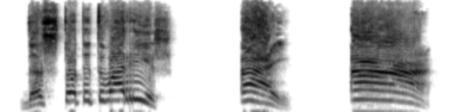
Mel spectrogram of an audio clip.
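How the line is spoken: Screaming soldier. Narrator (Russian): завопил один из солдат

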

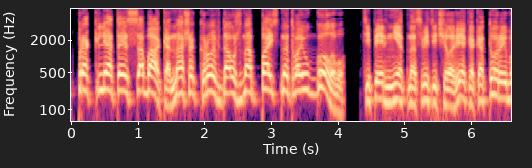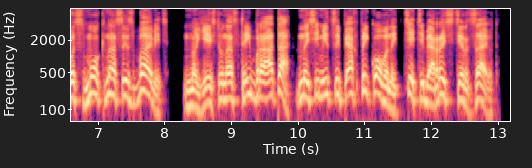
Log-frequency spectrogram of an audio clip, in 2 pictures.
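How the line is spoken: Three voices shouting together. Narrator (Russian): все три, как крикнут

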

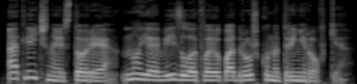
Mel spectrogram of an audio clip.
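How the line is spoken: Snorting. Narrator (Russian): фыркнула Джордан

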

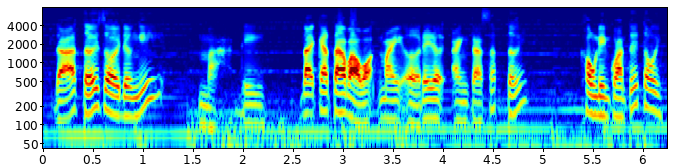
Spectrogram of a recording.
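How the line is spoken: Mocking voice from door. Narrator (Vietnamese): từ cửa truyền ra giọng mỉa mai

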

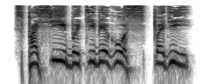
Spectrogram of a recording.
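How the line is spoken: Man shouting nearby. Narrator (Russian): кричал рядом журналист

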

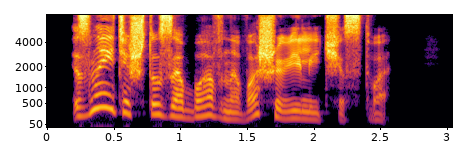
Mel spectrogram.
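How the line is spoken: Mocking, menacing. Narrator (Russian): насмешливо поинтересовался, угрожающе надвигаясь

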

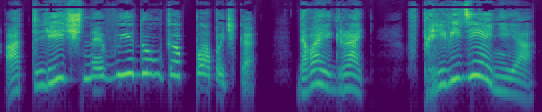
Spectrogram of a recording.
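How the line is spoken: Delighted shout. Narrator (Russian): в восторге крикнул Субастик

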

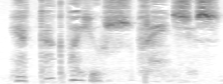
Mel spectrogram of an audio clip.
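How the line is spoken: Whisper. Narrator (Russian): прошептала она

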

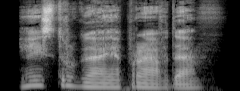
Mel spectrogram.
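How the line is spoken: Whispered. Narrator (Russian): прошептала Шалан

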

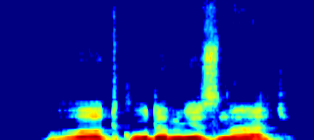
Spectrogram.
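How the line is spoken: Mumbling. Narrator (Russian): пробурчал другой врач

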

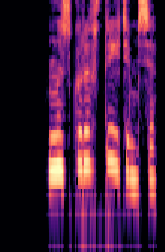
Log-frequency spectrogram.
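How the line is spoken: Whisper. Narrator (Russian): прошептала София

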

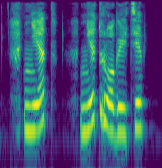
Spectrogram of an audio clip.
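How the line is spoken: Urgent exclamation. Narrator (Russian): воскликнул Эллери

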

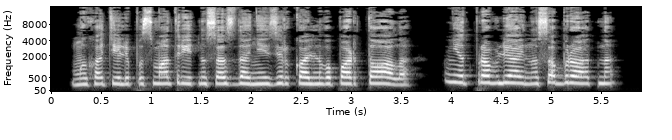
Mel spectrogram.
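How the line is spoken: Whimpering little ones. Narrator (Russian): захныкали мелкие

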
